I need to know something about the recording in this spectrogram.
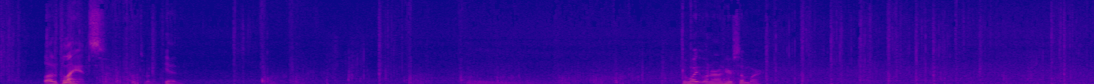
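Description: Footsteps crunch on snow and dry grass.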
